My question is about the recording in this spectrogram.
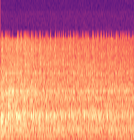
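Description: Near silence with only a faint steady machine hum, the multi-needle embroidery machine running quietly in the background.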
